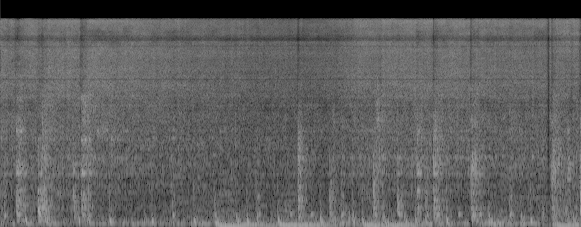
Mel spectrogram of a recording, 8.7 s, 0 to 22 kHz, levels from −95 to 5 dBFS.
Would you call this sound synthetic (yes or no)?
yes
